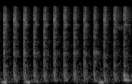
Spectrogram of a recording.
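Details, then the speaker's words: Radial shockwave therapy device firing with the applicator placed on the skin, shock waves dispersed through the tissue; rapid, even clicking pulses, about nine per second. "this one this gold one will penetrate a lot deeper than the one i've got on just now so that will disperse the shock waves straight through it just depends what i'm doing"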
